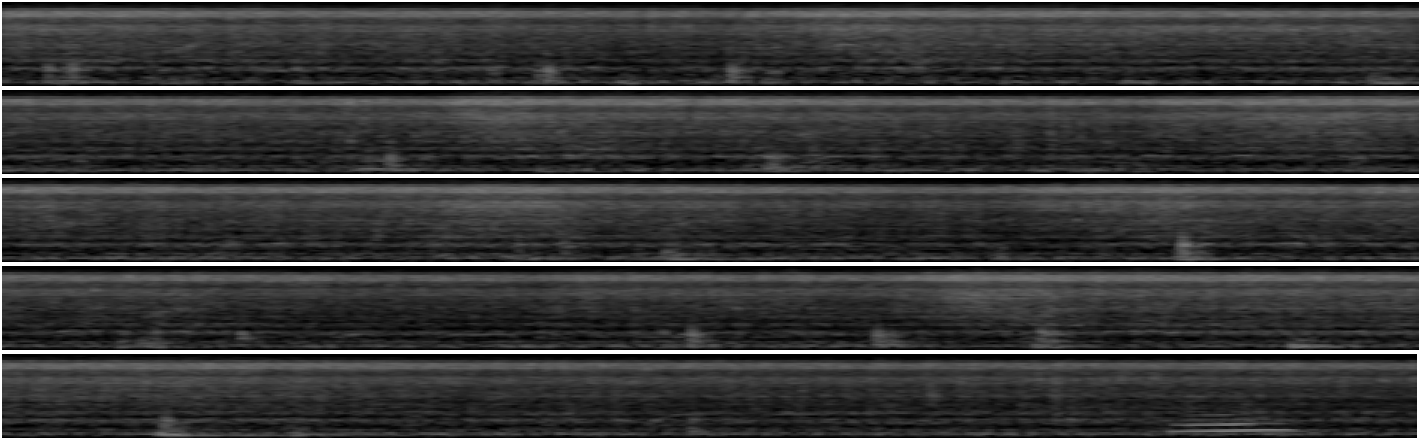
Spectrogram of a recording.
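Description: Small shrimp sizzle in a hot pan, with a steady loud hiss and crackle that stays constant throughout and carries faint occasional clinks of a utensil.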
